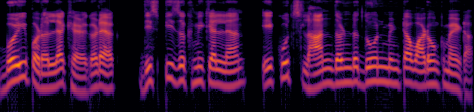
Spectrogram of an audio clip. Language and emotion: Goan Konkani, neutral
